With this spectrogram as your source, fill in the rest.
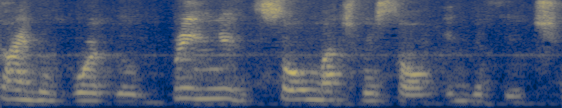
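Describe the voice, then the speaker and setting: The speaker uses a normal speaking voice at a fairly slow pace with ordinary pitch variation. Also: woman. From Philippines. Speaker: self-published author. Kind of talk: webinar presentation. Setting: online webinar. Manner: Taglish code-switching.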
